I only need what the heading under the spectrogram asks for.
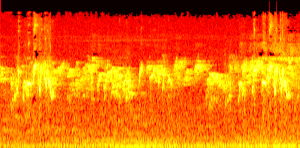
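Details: Red-whiskered bulbul singing in the competitive 'xòe' style, a lure for trapping: lively warbled phrases broken by a brief lull near the middle, then a louder, more emphatic run of notes.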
